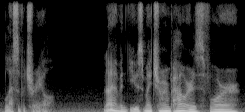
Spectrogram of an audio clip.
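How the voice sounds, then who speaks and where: A man voicing a world-weary, wary vampire in a breathy, gravelly, languid voice for an ASMR roleplay. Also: mellow, exaggerated voice. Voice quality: breathy, gravelly, low-key.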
